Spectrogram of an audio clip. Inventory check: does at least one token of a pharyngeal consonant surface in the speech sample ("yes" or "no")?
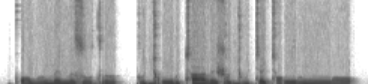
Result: no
